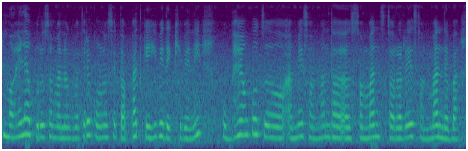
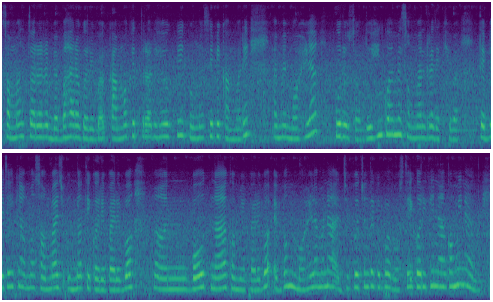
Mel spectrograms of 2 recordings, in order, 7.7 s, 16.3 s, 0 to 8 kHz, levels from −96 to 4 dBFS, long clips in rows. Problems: none marked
